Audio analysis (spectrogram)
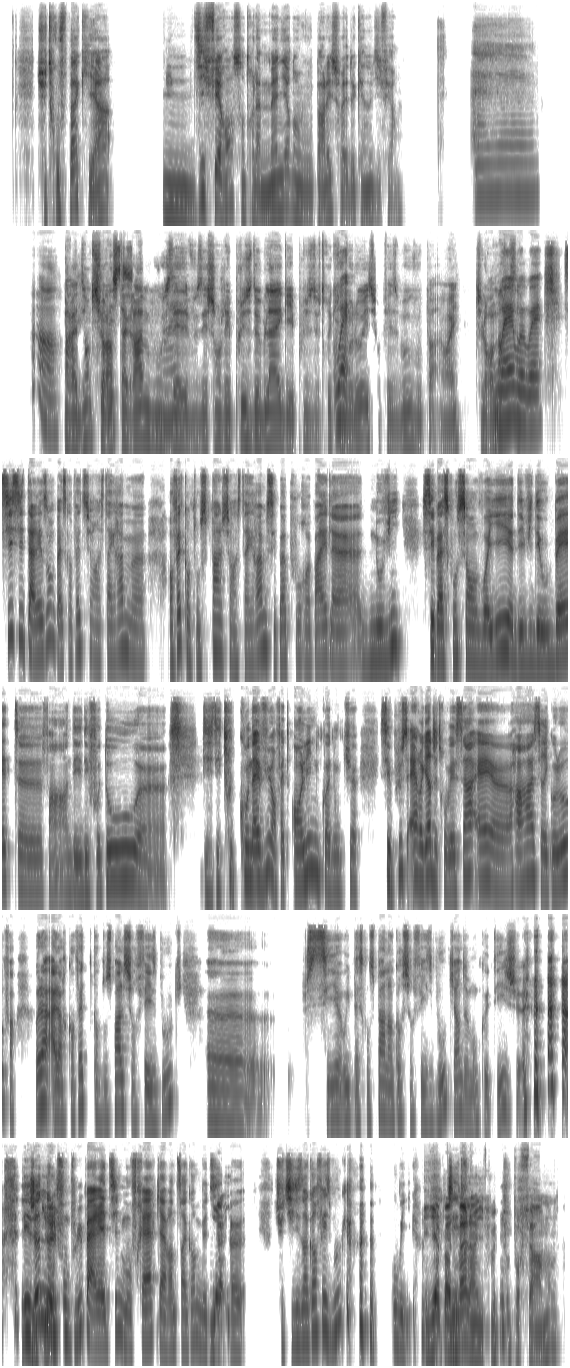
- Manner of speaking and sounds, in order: drawn out: "Hem"; laugh; chuckle
- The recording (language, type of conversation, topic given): French, podcast, Tu préfères écrire, appeler ou faire une visioconférence pour communiquer ?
